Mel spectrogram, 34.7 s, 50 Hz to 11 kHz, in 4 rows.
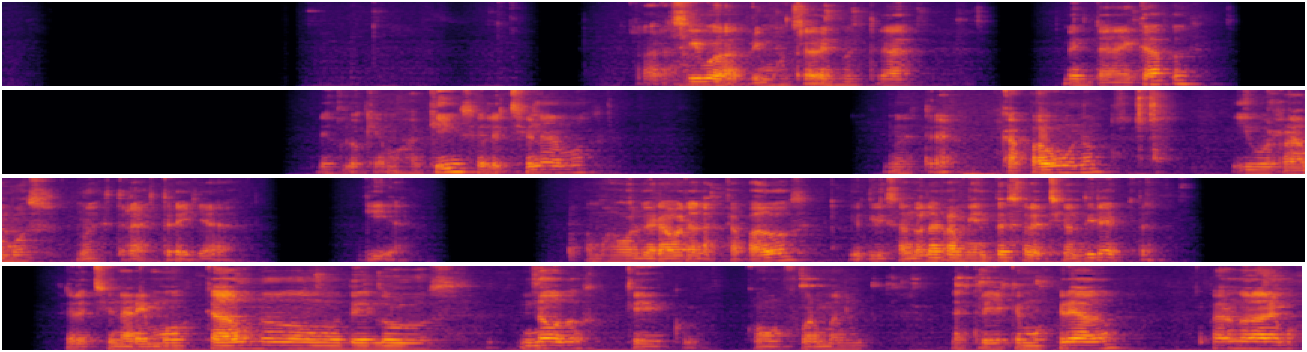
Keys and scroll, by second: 4.4 F7, 16.2 BackSpace.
